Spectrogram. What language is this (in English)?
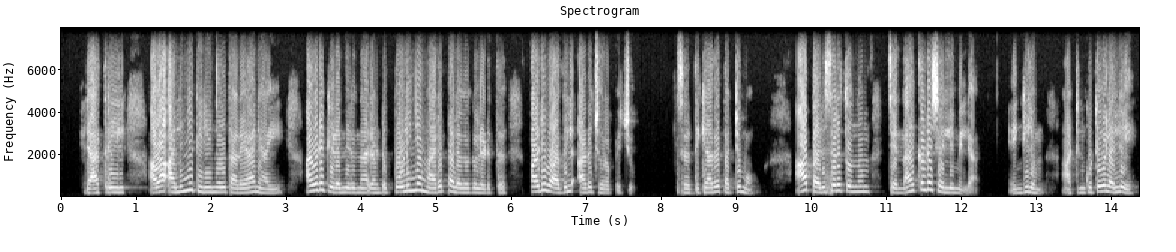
Malayalam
